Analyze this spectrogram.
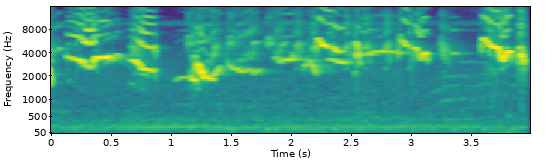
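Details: Kacer, or oriental magpie-robin, sings a lure song for silent birds: long sliding whistles rising and falling, overlapping squeaky notes, somewhat softer with quieter stretches between phrases.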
